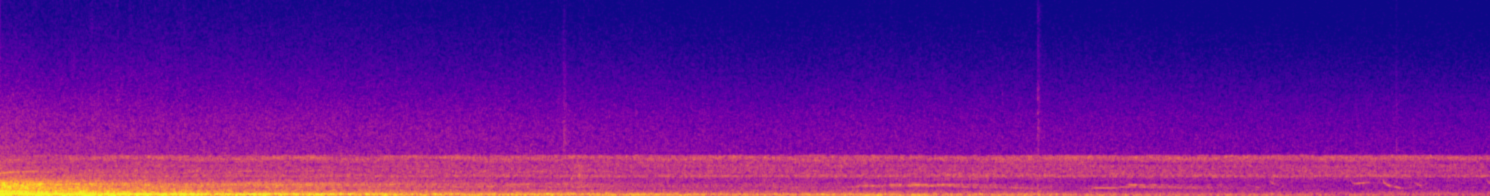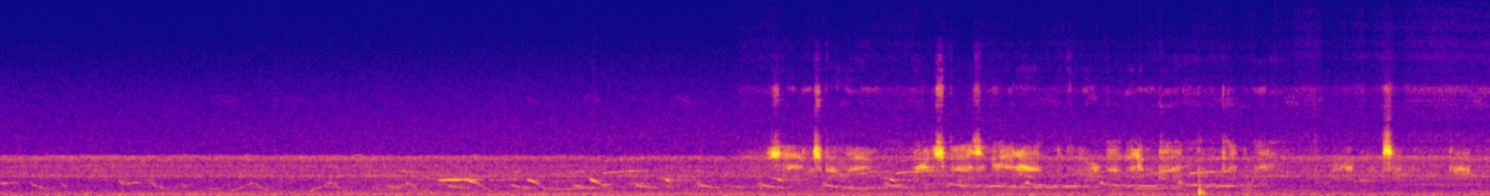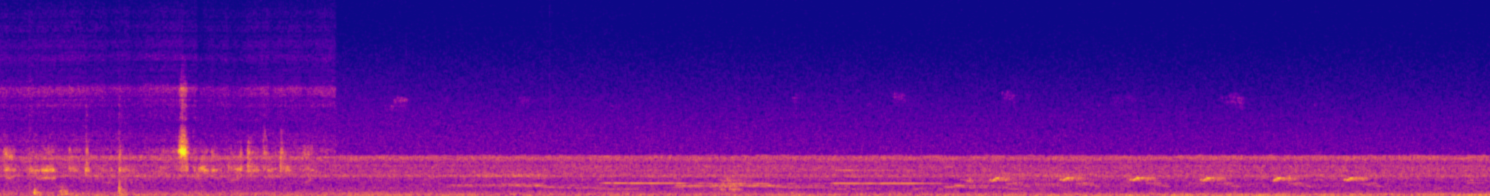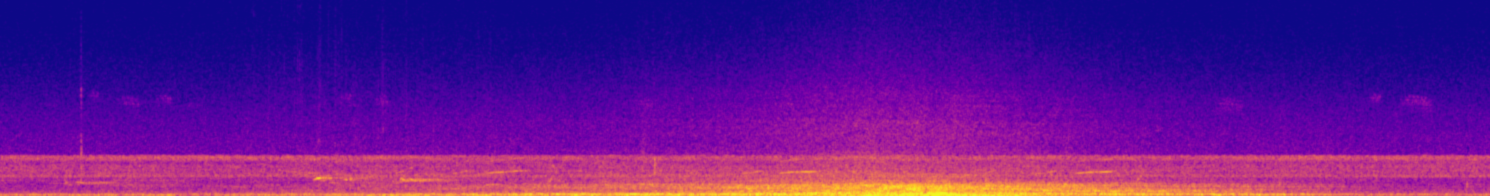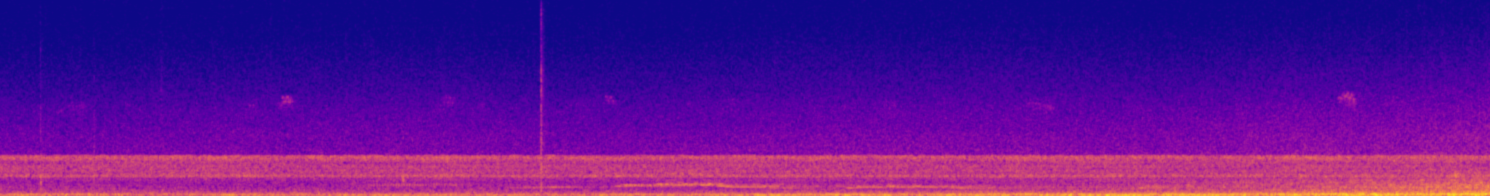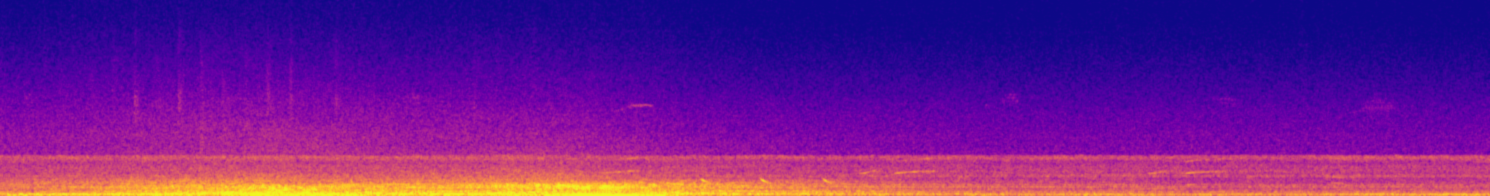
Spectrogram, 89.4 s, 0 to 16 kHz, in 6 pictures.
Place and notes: Living Arts, Kagawong, ON, Canada - Octet - outdoor sound installation
Visually, the piece presents as eight SM58 microphones hanging from branches of a tree, in this case a cedar. The microphones are used 'backwards', as tiny speakers. The sounds heard are from the collection of William WH Gunn, early Canadian environmental sound recordist (provided courtesy of the Macaulay Library, Cornell University), and are all birdsongs recorded in various Ontario locations in 1951-52, including on Manitoulin Island. Periodically Gunn can be heard introducing a recording, and the recording follows. All the birdsongs are played back slowed down to 20% of their original speed.
Recorded with Zoom H2n placed under the tree.
Gore Bay, ON, Canada, 9 July 2016, 14:00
